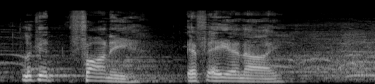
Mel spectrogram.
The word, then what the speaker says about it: Fani: It's all — look at Fani, F-A-N-I. It should be pronounced Fanny. Fanny. Fani. Fani. They say she gets very upset if you call her Fanny.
